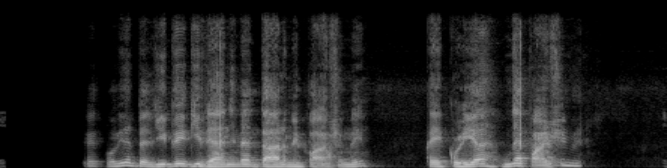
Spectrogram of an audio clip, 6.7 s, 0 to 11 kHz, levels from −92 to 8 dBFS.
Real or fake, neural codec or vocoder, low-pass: fake; codec, 24 kHz, 0.9 kbps, WavTokenizer, medium music audio release; 9.9 kHz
